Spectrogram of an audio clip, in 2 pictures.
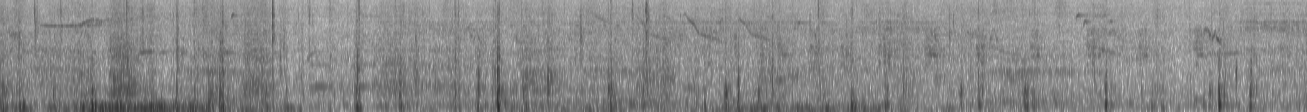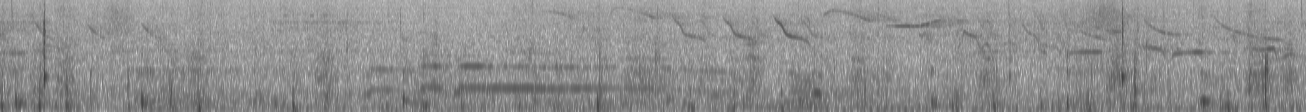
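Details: Purebred Lusitano horse galloping at a stud farm, a quick irregular patter of hoof thuds with louder strikes early on, birds chirping throughout and faint music.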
